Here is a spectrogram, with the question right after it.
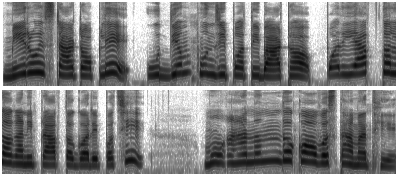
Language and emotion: Nepali, happy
